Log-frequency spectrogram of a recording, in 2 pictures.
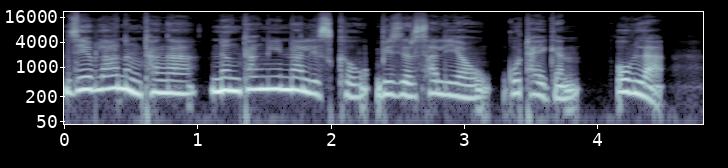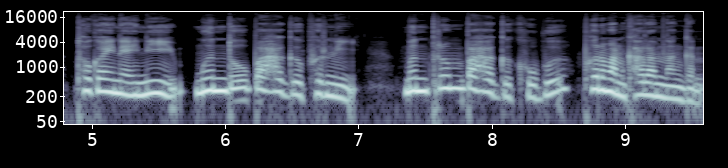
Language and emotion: Bodo, neutral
